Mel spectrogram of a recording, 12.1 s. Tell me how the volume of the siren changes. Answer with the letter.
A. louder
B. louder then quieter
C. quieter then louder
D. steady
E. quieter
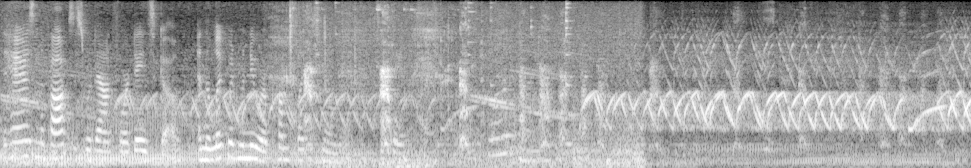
A.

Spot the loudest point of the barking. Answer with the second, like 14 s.
5 s.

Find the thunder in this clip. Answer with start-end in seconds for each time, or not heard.
3.5-8.1.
